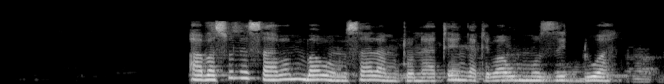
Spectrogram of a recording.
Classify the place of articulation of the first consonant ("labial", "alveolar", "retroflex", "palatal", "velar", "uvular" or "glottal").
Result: labial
